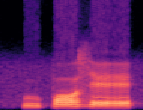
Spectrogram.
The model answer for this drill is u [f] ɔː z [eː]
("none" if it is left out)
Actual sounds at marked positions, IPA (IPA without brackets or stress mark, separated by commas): p, ɛː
